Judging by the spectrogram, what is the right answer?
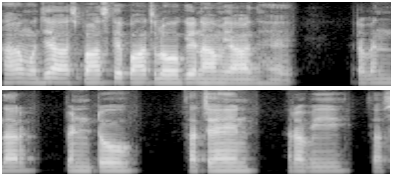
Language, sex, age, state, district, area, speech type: Hindi, male, 45-60, Rajasthan, Jaipur, urban, spontaneous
